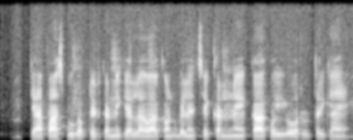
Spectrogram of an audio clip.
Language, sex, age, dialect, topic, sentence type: Hindi, male, 25-30, Marwari Dhudhari, banking, question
